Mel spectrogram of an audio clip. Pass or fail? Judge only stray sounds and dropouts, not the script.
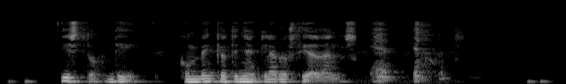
fail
